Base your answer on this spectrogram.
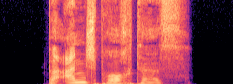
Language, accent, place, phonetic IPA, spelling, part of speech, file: German, Germany, Berlin, [bəˈʔanʃpʁʊxtəs], beanspruchtes, adjective, De-beanspruchtes.ogg
- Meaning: strong/mixed nominative/accusative neuter singular of beansprucht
